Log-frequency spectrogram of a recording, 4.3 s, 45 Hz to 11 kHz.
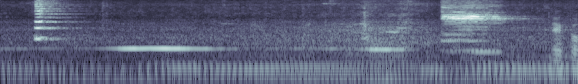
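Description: Yamaha FZ25 single-cylinder motorcycle engine running steadily under way, with vehicle horns sounding on a hill-road bend: a short toot about a quarter second in and a brighter, longer horn blast near the end.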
